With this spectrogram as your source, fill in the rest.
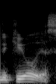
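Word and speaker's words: Deculus: that name is yeah he's pronouncing it austin declass okay there you go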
